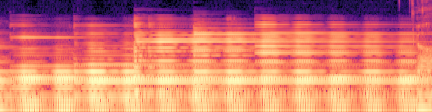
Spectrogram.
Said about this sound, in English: Just really love the sound of that thing. It's a wonderful pedal.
